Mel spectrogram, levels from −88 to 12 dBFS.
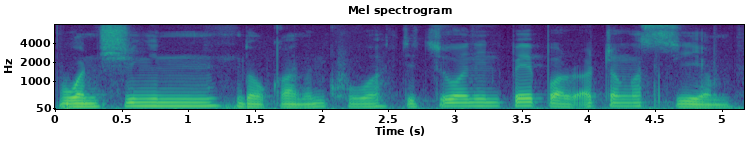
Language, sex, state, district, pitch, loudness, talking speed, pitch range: Mizo, male, Mizoram, Aizawl, 105 Hz, -18 LUFS, 115 wpm, 100-125 Hz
